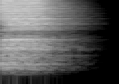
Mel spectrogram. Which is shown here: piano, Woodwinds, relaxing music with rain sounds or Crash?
Crash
